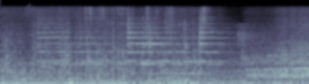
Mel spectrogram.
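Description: A train, the Polar Express, rumbles loudly while its whistle sounds three bright, sustained blasts in quick succession, the last one cut shorter, with steady mechanical noise continuing underneath.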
